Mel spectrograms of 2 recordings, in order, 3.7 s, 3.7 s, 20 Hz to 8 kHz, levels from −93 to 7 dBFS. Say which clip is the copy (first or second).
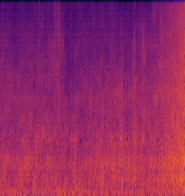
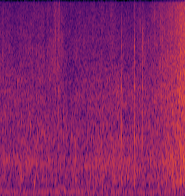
first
